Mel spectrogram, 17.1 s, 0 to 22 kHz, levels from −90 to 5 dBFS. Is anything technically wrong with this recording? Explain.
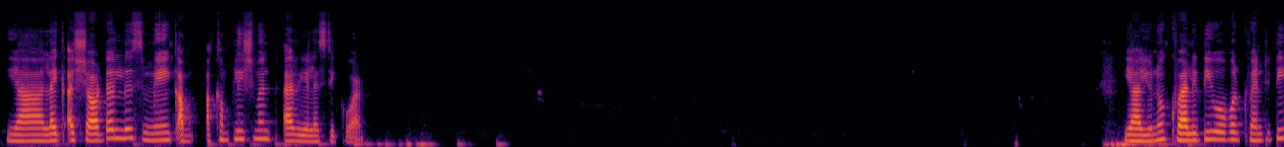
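No, nothing technically wrong can be heard in this speech recording. There is no fault to point to at any moment of it.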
